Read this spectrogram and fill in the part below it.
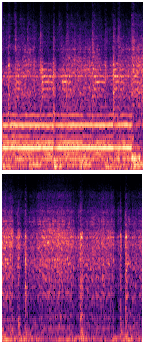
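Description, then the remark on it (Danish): A car engine cranks with a steady whining starter for a couple of seconds, then catches and settles into a rough, rumbling idle, fairly loud with no voices. “Ja, den bedste bil i verden er han, skal det nok forstå, så frem til fald han kunne få motoren til at gå.”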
